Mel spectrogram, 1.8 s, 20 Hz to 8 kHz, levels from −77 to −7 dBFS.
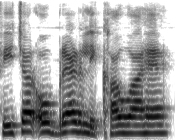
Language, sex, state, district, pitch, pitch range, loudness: Hindi, male, Uttar Pradesh, Shamli, 175 Hz, 170-200 Hz, -12 LUFS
